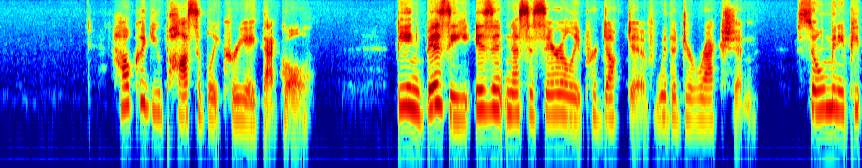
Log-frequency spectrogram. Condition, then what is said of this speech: No condition.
